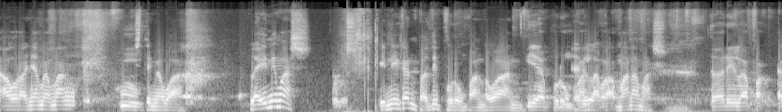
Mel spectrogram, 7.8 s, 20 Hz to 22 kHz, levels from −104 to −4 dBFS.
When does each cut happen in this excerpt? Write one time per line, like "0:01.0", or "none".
0:03.5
